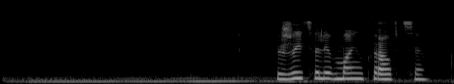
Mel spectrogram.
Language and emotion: Russian, neutral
